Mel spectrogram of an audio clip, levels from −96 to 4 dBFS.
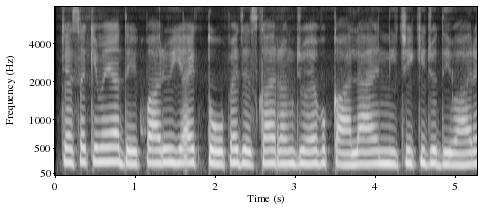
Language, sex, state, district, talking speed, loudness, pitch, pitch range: Hindi, female, Chhattisgarh, Sukma, 275 wpm, -13 LUFS, 225 Hz, 220-235 Hz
